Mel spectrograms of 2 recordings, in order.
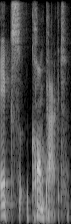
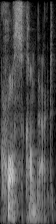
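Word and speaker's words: X-Compact: They also revealed the Vision X compact, but it's supposed to be pronounced cross compact, by the way.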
